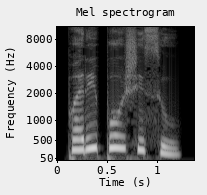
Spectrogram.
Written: ಪರಿಪೋಷಿಸು

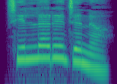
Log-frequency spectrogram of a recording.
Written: ಚಿಲ್ಲರೆಜನ

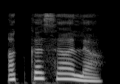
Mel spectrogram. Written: ಅಕ್ಕಸಾಲ

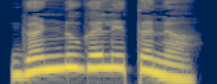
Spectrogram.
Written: ಗಂಡುಗಲಿತನ

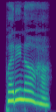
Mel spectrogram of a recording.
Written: ಪರಿಣಾಹ

